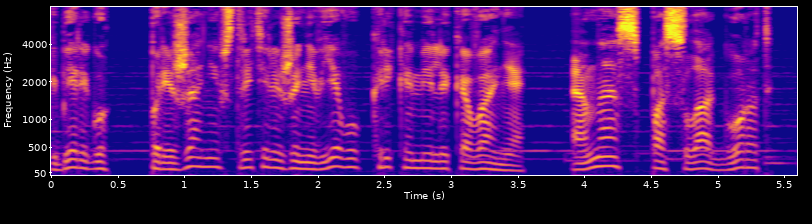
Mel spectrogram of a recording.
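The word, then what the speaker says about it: Geneviève: парижскую святая гена vefa более известна нам как же не в его так произносят ее именно родине во франции в переводе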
